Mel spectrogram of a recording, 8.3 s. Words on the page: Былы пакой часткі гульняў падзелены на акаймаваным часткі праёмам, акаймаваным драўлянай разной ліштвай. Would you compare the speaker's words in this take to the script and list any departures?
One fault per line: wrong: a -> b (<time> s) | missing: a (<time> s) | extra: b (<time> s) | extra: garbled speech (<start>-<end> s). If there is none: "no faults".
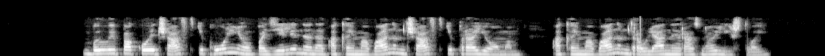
no faults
